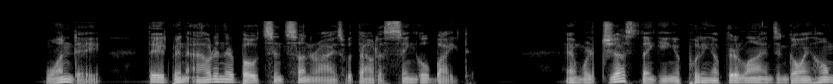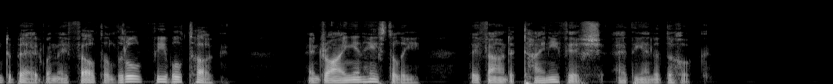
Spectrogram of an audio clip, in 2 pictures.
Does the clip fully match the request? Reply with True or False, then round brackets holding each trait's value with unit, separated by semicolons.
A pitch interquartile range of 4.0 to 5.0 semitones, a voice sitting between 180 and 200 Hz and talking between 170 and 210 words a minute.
False (4.6 semitones; 90 Hz; 185 wpm)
